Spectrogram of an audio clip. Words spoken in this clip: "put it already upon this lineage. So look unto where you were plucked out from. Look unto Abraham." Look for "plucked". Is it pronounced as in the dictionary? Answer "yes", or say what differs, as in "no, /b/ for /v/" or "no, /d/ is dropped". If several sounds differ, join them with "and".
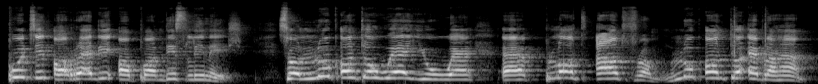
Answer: no, /k/ is dropped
